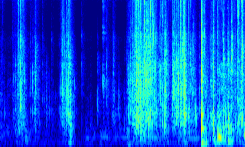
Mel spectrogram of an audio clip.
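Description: A resealable plastic bag holding craft beads is handled and crinkled in bursts, with crackly rustling that swells loudly near the end, and no talk.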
